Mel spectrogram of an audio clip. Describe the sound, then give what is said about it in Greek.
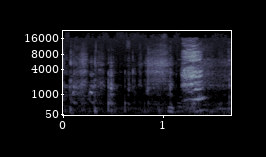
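Heavy, breathy panting, a quick series of ragged huffs and gasps that edge toward a chuckle, with no words spoken. “Έλα, πάμε πάλι, Ανάσες.”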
